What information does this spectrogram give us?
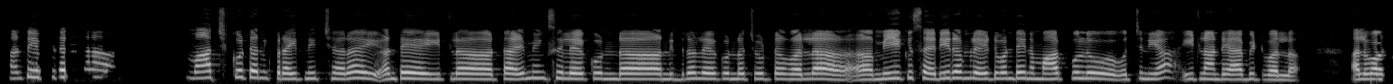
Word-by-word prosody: అంటే 285 Hz, +5 st, -4 dB
ఎప్పుడైనా 340 Hz, +5 st, -2 dB, 1.0 s
మార్చుకోవటానికి 310 Hz, 0 st, +1 dB
ప్రయత్నిచ్చారా? 260 Hz, +1 st, -1 dB, 0.3 s
అంటే 265 Hz, +3 st, +1 dB, 0.3 s
ఇట్లా 255 Hz, +1 st, -2 dB, 0.4 s
టైమింగ్స్ 270 Hz, +3 st, 0 dB
లేకుండా 255 Hz, -1 st, 0 dB, 0.4 s
నిద్ర 245 Hz, +2 st, -4 dB
లేకుండా 260 Hz, -1 st, -1 dB
చూడటం 255 Hz, -1 st, -3 dB
వల్ల 240 Hz, +1 st, 0 dB, 0.5 s
ఆహ్, 225 Hz, 0 st, +2 dB
మీకు 285 Hz, +2 st, +1 dB
శరీరంలో 285 Hz, +2 st, +1 dB
ఎటువంటివంటైనా 270 Hz, 0 st, -1 dB
మార్పులు 275 Hz, +2 st, +1 dB, 0.3 s
వచ్చినియా? 255 Hz, +4 st, -3 dB, 0.3 s
ఇట్లాంటి 245 Hz, -1 st, -1 dB
హ్యాబిట్ 230 Hz, 0 st, -2 dB
వల్ల, 210 Hz, -1 st, 0 dB, 0.7 s
అలవాటు 245 Hz, 0 st, +2 dB
260 Hz, 95 wpm, -23 LUFS, 250-285 Hz, 1.0 s, ఆహ్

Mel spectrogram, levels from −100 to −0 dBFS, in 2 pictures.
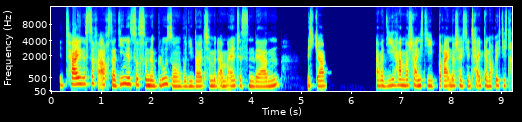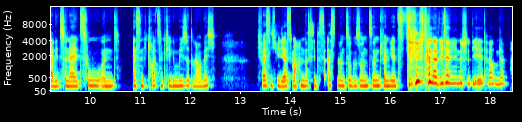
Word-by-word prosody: Italien 245 Hz, +3 st, +6 dB
ist 255 Hz, +1 st, -4 dB
doch 280 Hz, -, -4 dB
auch 240 Hz, -, +1 dB
Sardinien 240 Hz, +4 st, +1 dB
ist 250 Hz, -1 st, -2 dB
doch 225 Hz, -, 0 dB
so 225 Hz, -1 st, -1 dB
'ne 200 Hz, -2 st, +5 dB
Blue 210 Hz, +6 st, -1 dB
Zone, 180 Hz, -6 st, -2 dB
wo 175 Hz, -, -4 dB
die 180 Hz, +1 st, -3 dB
Leute 180 Hz, +3 st, -2 dB
mit 190 Hz, -1 st, -1 dB
am 180 Hz, +1 st, 0 dB
ältesten 195 Hz, -1 st, -3 dB
werden. 175 Hz, +7 st, -1 dB, 0.5 s
Ich 205 Hz, -1 st, -7 dB
glaub 190 Hz, +1 st, +1 dB, 1.0 s
Aber 195 Hz, 0 st, -1 dB
die 200 Hz, +3 st, -3 dB
haben 215 Hz, -1 st, +3 dB
wahrscheinlich 200 Hz, -1 st, 0 dB
die 200 Hz, -1 st, -3 dB
bereiten 190 Hz, 0 st, 0 dB
wahrscheinlich 195 Hz, -1 st, -3 dB
den 185 Hz, -1 st, -5 dB
Teig 195 Hz, -, -2 dB
dann 195 Hz, -, -2 dB
auch 180 Hz, +1 st, -5 dB
richtig 200 Hz, -1 st, -5 dB
traditionell 185 Hz, -1 st, -1 dB
zu 195 Hz, 0 st, -3 dB
und 185 Hz, +1 st, -4 dB, 0.2 s
essen 195 Hz, -1 st, -4 dB
trotzdem 190 Hz, +1 st, -6 dB
viel 190 Hz, +1 st, -6 dB
Gemüse, 190 Hz, +1 st, -3 dB
glaube 180 Hz, +1 st, -6 dB
ich. 205 Hz, 0 st, -7 dB, 0.8 s
Ich -, -, -17 dB
weiß 195 Hz, +1 st, -1 dB
nicht, 205 Hz, 0 st, -9 dB
wie -, -, -2 dB
die 175 Hz, -, -1 dB
das 180 Hz, +1 st, -2 dB
machen, 200 Hz, -, -2 dB
dass 190 Hz, 0 st, -7 dB
sie 185 Hz, -, -7 dB
das -, -, -15 dB
essen 200 Hz, +1 st, -7 dB
und 190 Hz, -1 st, -3 dB
so 195 Hz, -, -3 dB
gesund 195 Hz, +1 st, -2 dB
sind, 195 Hz, -1 st, -1 dB
wenn 190 Hz, -1 st, +1 dB
die 190 Hz, -, 0 dB
jetzt 190 Hz, +3 st, -2 dB
die 350 Hz, +2 st, +13 dB
standarditalienische 285 Hz, -3 st, +4 dB
Diät 135 Hz, -, -4 dB
haben, 255 Hz, 0 st, -4 dB
ne? 260 Hz, +2 st, -7 dB
195 Hz, 210 wpm, -22 LUFS, 185-215 Hz, 1.0 s, die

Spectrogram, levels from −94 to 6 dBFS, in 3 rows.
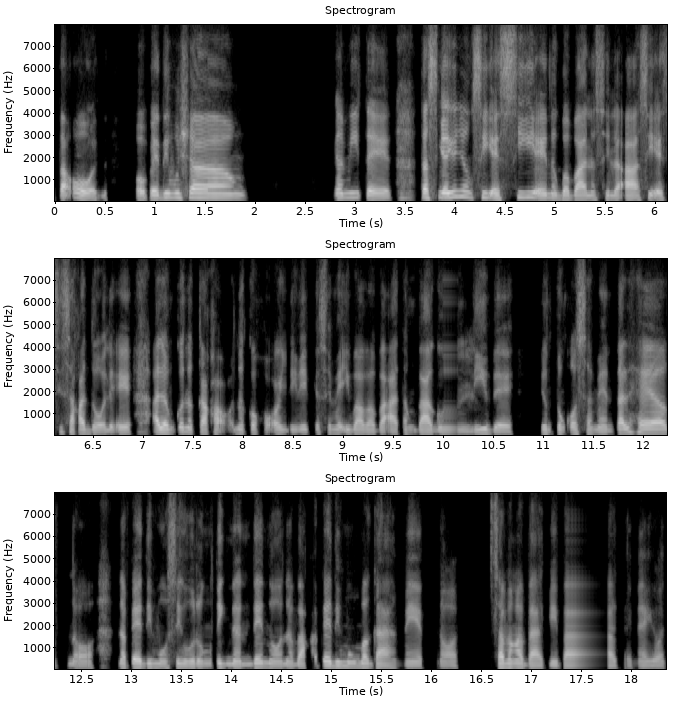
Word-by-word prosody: taon, 160 Hz, -9 st, +4 dB, 0.3 s
o -, -, +2 dB
pwede 170 Hz, +3 st, +4 dB
mo 195 Hz, -, +1 dB
siyang, 185 Hz, -2 st, +5 dB, 0.9 s
gamitin. 185 Hz, -, +1 dB, 0.2 s
Tas 190 Hz, -2 st, +5 dB
ngayon 225 Hz, +3 st, +6 dB
yung 210 Hz, -, -5 dB
CSC, 220 Hz, +2 st, +1 dB
eh, 180 Hz, -, +5 dB
nagbaba 155 Hz, -4 st, +2 dB
na 145 Hz, -, -4 dB
sila, 145 Hz, 0 st, -3 dB
ah, 135 Hz, -, +7 dB
CSC 145 Hz, +4 st, -1 dB
saka 155 Hz, -2 st, 0 dB
DOLE 130 Hz, -1 st, -2 dB
eh, 140 Hz, -1 st, +1 dB, 0.2 s
alam 175 Hz, -1 st, +4 dB
ko 190 Hz, -, -1 dB
nagkaka 165 Hz, -3 st, -2 dB
nagko-coordinate, 145 Hz, -3 st, -5 dB
kasi 150 Hz, 0 st, -10 dB
may 150 Hz, -, -2 dB
ibababa 135 Hz, -4 st, -1 dB
atang 135 Hz, +2 st, -4 dB
bagong 130 Hz, 0 st, 0 dB
leave, 130 Hz, +4 st, -4 dB
eh, 120 Hz, -2 st, 0 dB, 0.3 s
yung 140 Hz, -, -3 dB
tungkol 145 Hz, 0 st, -4 dB
sa 140 Hz, 0 st, -5 dB
mental 135 Hz, +5 st, -1 dB
health 155 Hz, -3 st, +4 dB
'no, 130 Hz, -1 st, -4 dB, 0.2 s
na 145 Hz, -, -3 dB
pwede 150 Hz, -1 st, +3 dB
mo 140 Hz, -2 st, -5 dB
sigurong 140 Hz, -2 st, -2 dB
tignan 135 Hz, -3 st, -2 dB
din 165 Hz, 0 st, +1 dB
'no, 135 Hz, -3 st, -3 dB
na 135 Hz, -, -4 dB
baka 130 Hz, 0 st, -2 dB
pwede 180 Hz, -2 st, +3 dB
mong 175 Hz, -1 st, -2 dB, 0.2 s
magamit 125 Hz, -2 st, -2 dB
'no, 110 Hz, 0 st, -6 dB, 0.3 s
sa 155 Hz, -1 st, +3 dB
mga 145 Hz, -1 st, +2 dB
bagay-bagay 115 Hz, -2 st, -3 dB
na 105 Hz, -, -8 dB
yun. 105 Hz, 0 st, -6 dB
145 Hz, 175 wpm, -25 LUFS, 130-170 Hz, 0.9 s, ah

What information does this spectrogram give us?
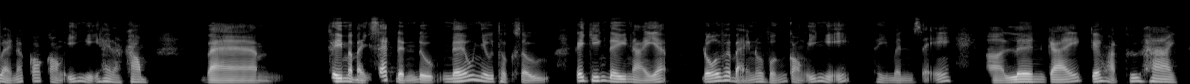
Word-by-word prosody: bạn 90 Hz, -, -2 dB
nó 115 Hz, -, -5 dB
có 150 Hz, -, -3 dB
còn 105 Hz, -9 st, -7 dB
ý 120 Hz, -, -4 dB
nghĩa 150 Hz, -4 st, -5 dB
hay 140 Hz, -1 st, -2 dB
là 105 Hz, -, -7 dB
không? 120 Hz, -2 st, -2 dB, 0.6 s
Và, 95 Hz, -2 st, +1 dB
ừm, 90 Hz, -, -6 dB, 0.7 s
khi 145 Hz, -1 st, +9 dB
mà 140 Hz, -, +4 dB
bạn 100 Hz, -6 st, 0 dB
xác 190 Hz, -, +1 dB
định 95 Hz, +3 st, +2 dB
được 95 Hz, -3 st, +3 dB
nếu 140 Hz, -, +4 dB
như 155 Hz, -9 st, +1 dB
thực -, -, -7 dB
sự 95 Hz, +1 st, -2 dB, 0.3 s
cái 165 Hz, -, +6 dB
chuyến 175 Hz, +1 st, 0 dB
đi 130 Hz, -4 st, +5 dB
này 110 Hz, -4 st, -1 dB
á, 135 Hz, -, 0 dB, 0.3 s
đối 155 Hz, +6 st, +4 dB
với 190 Hz, +1 st, +1 dB
bạn 105 Hz, -, -3 dB
nó 130 Hz, +2 st, -4 dB
vẫn 100 Hz, +8 st, -6 dB
còn 100 Hz, -6 st, -4 dB
ý 120 Hz, -, -4 dB
nghĩa 160 Hz, -, -4 dB, 0.3 s
thì 110 Hz, -4 st, -9 dB
mình 95 Hz, -2 st, -9 dB
sẽ, -, -, -11 dB, 0.5 s
à, 95 Hz, -1 st, -3 dB
lên 120 Hz, +3 st, +5 dB
cái 115 Hz, +7 st, +2 dB
kế 135 Hz, -, +5 dB
hoạch 150 Hz, 0 st, -5 dB
thứ 150 Hz, -, -1 dB
hai 135 Hz, -6 st, 0 dB
120 Hz, 220 wpm, -24 LUFS, 100-145 Hz, 0.7 s, khi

